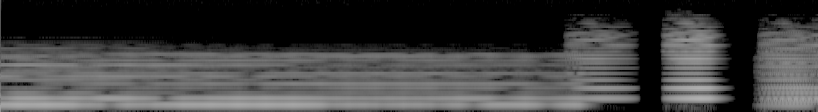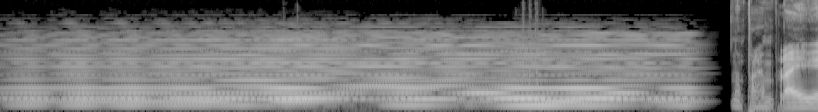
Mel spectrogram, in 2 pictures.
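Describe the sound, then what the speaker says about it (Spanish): Sustained granular synthesis pad with a slight phaser character, a steady harmonic tone that drops out briefly, then returns thicker and gently swirling before a short glitchy burst at the end. "Ahí se obtiene un carácter como que ligeramente de phaser."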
